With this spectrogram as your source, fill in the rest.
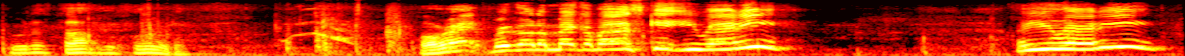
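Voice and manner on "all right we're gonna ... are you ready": higher and louder build-up; eager game-time voice; excited hype. Real, not acted. Hyping toddler for a basket.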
